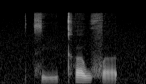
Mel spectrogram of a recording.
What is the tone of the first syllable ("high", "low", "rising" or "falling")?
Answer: rising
